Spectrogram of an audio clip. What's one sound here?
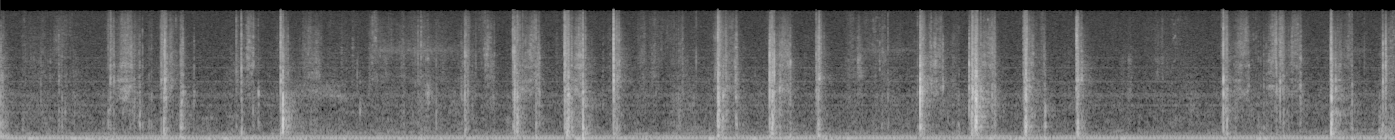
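Cards are shuffled and tapped together in short, sharp bursts.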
